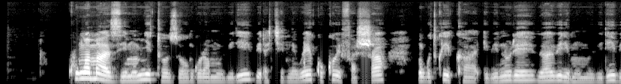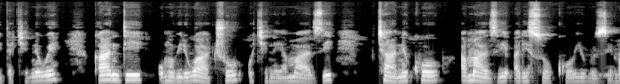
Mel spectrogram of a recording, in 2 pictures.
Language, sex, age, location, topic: Kinyarwanda, female, 25-35, Kigali, health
